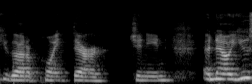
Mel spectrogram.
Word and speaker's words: Janine: little a lot of people did call me janie thinking that's how you pronounce it until you know but at home i was uh i was called janine uh until i got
